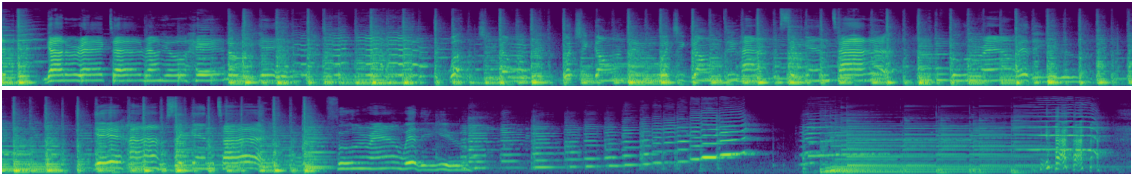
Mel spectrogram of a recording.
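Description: Acoustic guitar strummed in a steady rhythm with muted-string chops, a fiddle playing along and a woman singing. About two-thirds of the way in the strumming stops and the fiddle slides upward in a rising run, then the duo ends on a held final chord that cuts off just before the end.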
